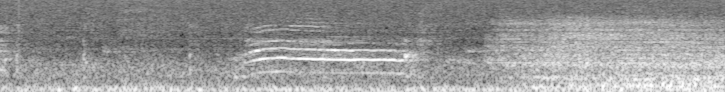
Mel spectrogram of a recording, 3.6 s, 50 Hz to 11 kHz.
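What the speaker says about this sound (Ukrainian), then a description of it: "О котики." A cat meows once in the S.T.A.L.K.E.R. 2 video game, a short clear rising-and-falling call over steady ambient background noise, with no talk.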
